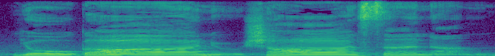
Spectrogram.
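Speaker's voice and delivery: Yoganushasanam drawn out very slowly, open ah sounds; slow demo. Shown as a demonstration. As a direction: spell Yoganushasanam out slowly with a dropped jaw on each ah. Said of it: "Let's try that together two times".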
